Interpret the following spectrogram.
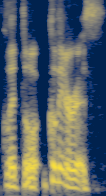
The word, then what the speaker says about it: clitoris: word is clitoris correct how many fully grown women don't know it's pronounced clitoris that got me saying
